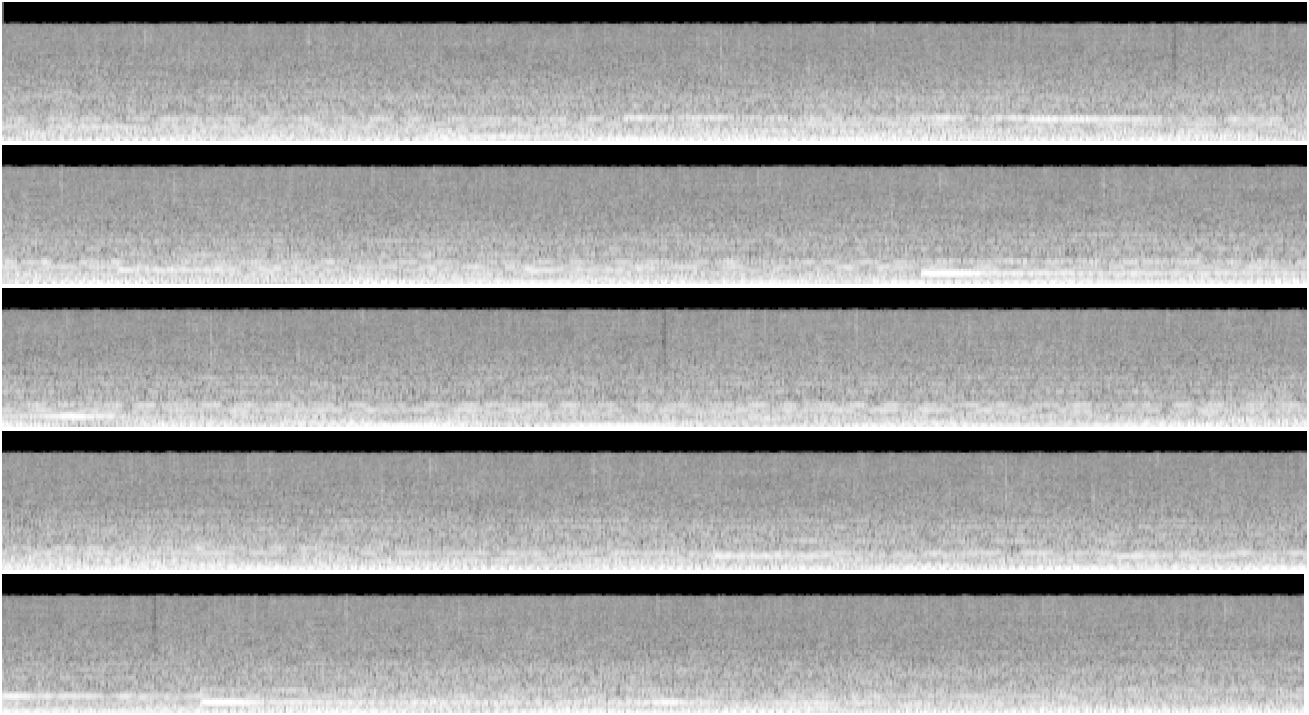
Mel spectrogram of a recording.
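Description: Steady rain falling, mixed with slow, soft relaxation music of long held notes.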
